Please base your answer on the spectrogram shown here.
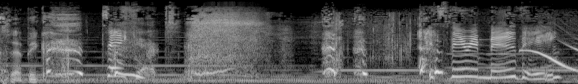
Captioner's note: sniffing with emotion; sobs; sniffs noisily; blows her nose noisily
